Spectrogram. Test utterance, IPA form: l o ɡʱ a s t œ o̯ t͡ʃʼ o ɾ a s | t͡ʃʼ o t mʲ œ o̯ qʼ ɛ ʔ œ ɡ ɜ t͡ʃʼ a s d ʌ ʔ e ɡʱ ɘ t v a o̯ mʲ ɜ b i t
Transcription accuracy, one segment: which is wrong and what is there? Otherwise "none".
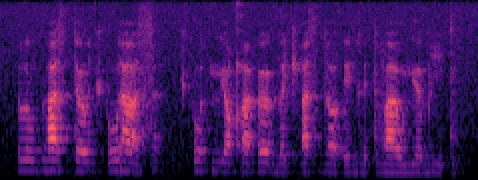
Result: none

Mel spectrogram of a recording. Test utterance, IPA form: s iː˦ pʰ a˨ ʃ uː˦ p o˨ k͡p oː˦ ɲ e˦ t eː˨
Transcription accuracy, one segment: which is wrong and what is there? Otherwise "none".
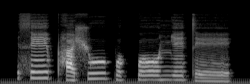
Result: iː˦ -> eː˦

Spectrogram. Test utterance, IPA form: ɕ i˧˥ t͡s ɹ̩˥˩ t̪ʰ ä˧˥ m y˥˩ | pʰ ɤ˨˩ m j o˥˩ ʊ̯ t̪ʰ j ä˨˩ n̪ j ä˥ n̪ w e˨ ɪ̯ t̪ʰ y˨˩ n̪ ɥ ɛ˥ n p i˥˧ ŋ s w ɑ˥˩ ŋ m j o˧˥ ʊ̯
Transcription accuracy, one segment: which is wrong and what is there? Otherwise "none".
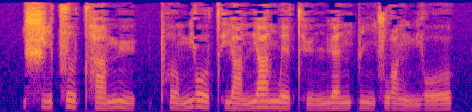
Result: none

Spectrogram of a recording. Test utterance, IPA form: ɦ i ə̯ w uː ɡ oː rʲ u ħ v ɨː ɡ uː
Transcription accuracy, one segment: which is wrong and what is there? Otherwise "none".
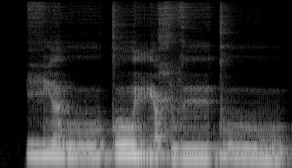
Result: none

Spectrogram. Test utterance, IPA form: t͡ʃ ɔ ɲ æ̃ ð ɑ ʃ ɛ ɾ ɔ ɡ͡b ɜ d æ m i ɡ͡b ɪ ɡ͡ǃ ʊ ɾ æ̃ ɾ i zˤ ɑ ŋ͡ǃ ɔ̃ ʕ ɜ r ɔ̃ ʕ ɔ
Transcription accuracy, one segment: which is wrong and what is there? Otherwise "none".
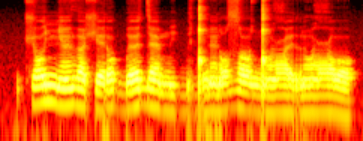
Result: none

